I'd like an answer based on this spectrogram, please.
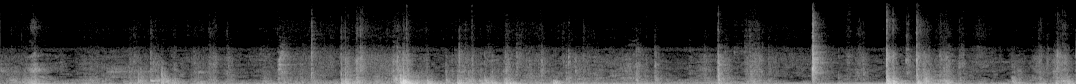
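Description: Irregular knocks, clicks and rattles of a washing machine's casing panels being handled. The loudest knock comes about three seconds in, and there are two more sharp ones a little after six seconds.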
